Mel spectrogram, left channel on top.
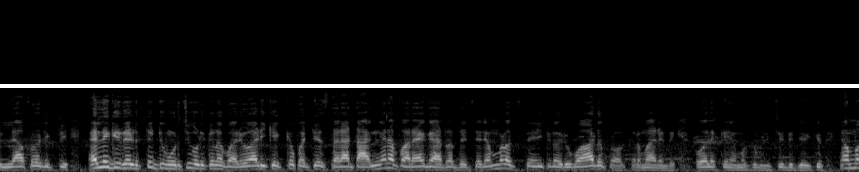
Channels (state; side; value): silent; left; 56 dB below the other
